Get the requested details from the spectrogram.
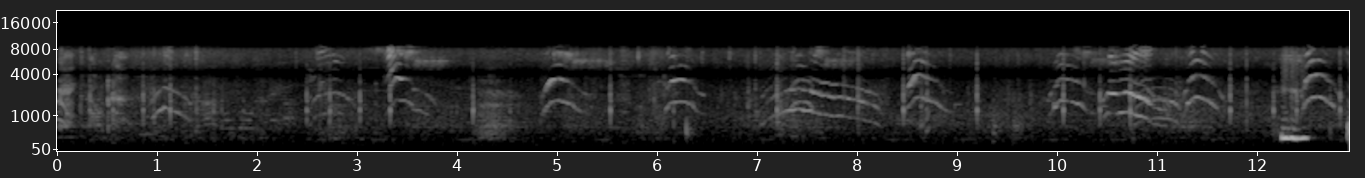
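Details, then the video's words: Day-old kittens, born May 18th and recorded that same day, calling in a steady run of thin, high, arched mews, several overlapping, about ninety per minute, with quiet background music and a loud knock near the end. "Day Old Kittens"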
